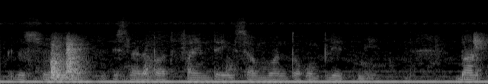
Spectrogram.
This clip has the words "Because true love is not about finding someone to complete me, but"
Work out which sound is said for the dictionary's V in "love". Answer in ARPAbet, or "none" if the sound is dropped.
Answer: none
